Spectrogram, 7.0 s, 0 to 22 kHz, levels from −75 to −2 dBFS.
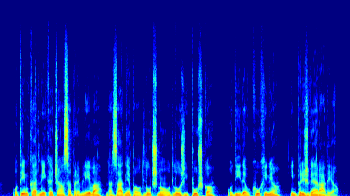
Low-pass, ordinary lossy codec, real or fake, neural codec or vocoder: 19.8 kHz; none; real; none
